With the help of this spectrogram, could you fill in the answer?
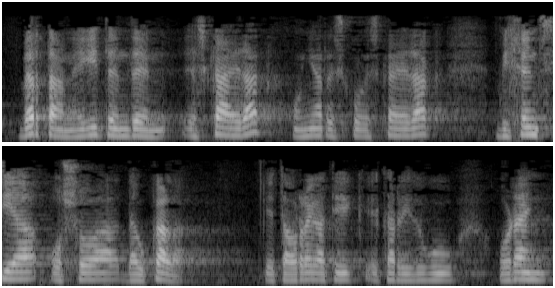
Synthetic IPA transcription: be̞ɾt̪ane̞ɣ̞it̪e̞nd̪e̞ne̞skae̞ɾako̞ɲarisko̞e̞skae̞ɾakbixe̞nt͡siao̞so̞aðawkala̰ | e̞t̪ao̞re̞ɣ̞at̪ike̞kariðuɣuo̞ɾajɲ

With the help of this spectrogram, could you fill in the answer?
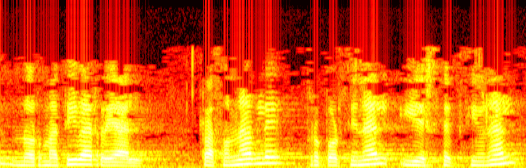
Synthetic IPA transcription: no̞ɾmat̪iβ̞are̞al | raθo̞naβ̞le̞pɾo̞po̞ɾθjo̞naliesθe̞pθjo̞nal

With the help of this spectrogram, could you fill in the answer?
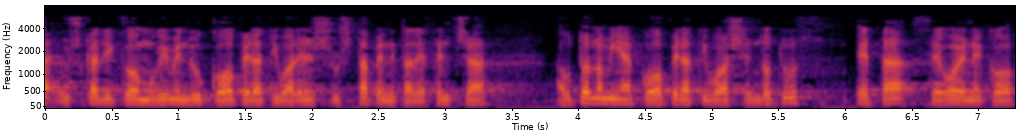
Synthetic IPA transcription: ewskaðiko̞muɣ̞ime̞nd̪uko̞ːpe̞ɾat̪iβoaɾe̞nsust̪ape̞ne̞t̪að̞e̞fe̞nt͡ʃa̰ː | wt̪o̞no̞miako̞ːpe̞ɾat̪iβ̞o̞ase̞nd̪o̞t̪us | e̞t̪ase̞ɣ̞o̞e̞ne̞ko̞

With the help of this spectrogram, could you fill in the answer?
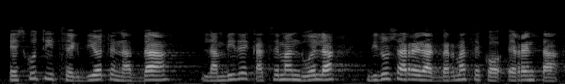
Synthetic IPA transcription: e̞skut̪it͡se̞kd̪io̞t̪e̞nat̚d̪a | lambið̞e̞kat͡se̞mand̪ue̞la | d̪iɾusare̞ɾak̚be̞ɾmat͡se̞ko̞ʔe̞re̞nt̪a

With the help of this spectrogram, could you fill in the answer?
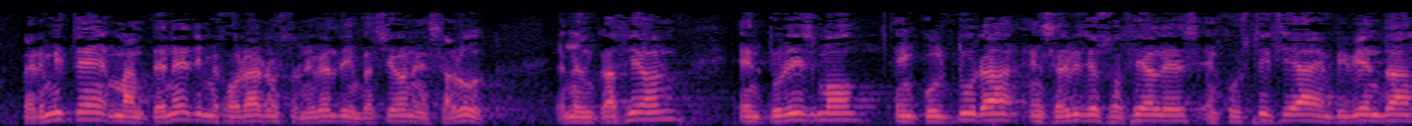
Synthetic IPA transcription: pe̞ɾmit̪emãnt̪e̞ne̞ɾime̞xo̞ɾaɾnwe̞st̪ɾoniβ̞e̞ld̪eimbeɾsjo̞nẽ̞nsaluð | ḛne̞ð̞ukaθjo̞n | e̞nt̪uɾizmo̞eŋkult̪uɾaḛnseɾβ̞iθjosːo̞θjale̞sḛŋxust̪iθjaembiβ̞je̞nd̪a

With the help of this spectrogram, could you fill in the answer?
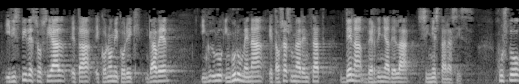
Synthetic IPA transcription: iɾispiðe̞so̞siale̞t̪ae̞ko̞no̞miko̞ɾikɡaβ̞e̞ | iŋɡuɾume̞nae̞t̪ao̞sasunaɾe̞nt͡sat̪d̪e̞naβe̞ɾðiɲaðe̞lasiɲe̞st̪aɾasḭs | ʝust̪u

